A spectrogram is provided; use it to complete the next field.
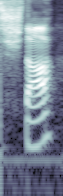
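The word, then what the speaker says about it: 下: It's pronounced as shita.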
